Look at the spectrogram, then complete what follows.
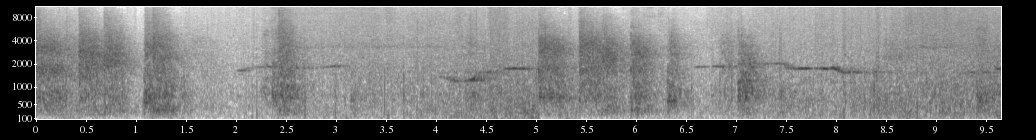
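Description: Wooden floor planks being knocked and pressed together as they are fitted into place: irregular sharp wooden knocks and taps in clusters, the thickest a little past halfway. A thin whistled tone sounds on and off behind them.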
